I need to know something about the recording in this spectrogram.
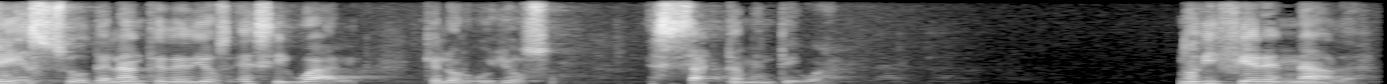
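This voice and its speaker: A man's voice: fairly high pitch, a little slow. A man, a pastor preaching an impassioned sermon who calls his listeners brothers and stumbles over repeated words as he presses his point.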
